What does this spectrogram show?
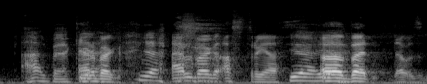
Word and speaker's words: Arlberg: always with so many Americans that I start pronouncing it Arlberg too. In my episode, I realized, I'm saying Arlberg. It's actually called Arlberg.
